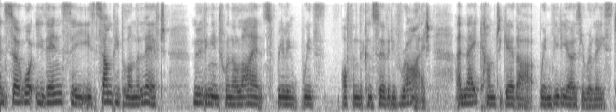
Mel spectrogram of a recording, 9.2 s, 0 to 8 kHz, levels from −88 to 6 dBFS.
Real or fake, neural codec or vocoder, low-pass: fake; vocoder, 24 kHz, 100 mel bands, Vocos; 7.2 kHz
